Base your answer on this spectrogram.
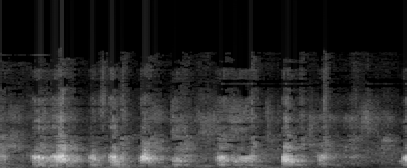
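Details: Pet cocker spaniel barking because it wants a Yakult bottle: short, sharp, yappy barks in quick irregular bursts, about nine in four seconds, with faint household background.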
